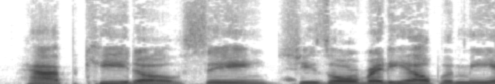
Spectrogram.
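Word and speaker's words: Hapkido: Hop kiddo. Hap kiddo. Hop kido. Hap kiddo.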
